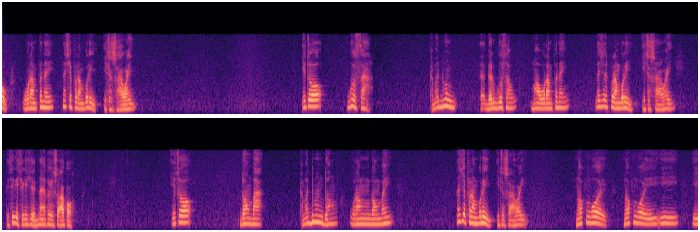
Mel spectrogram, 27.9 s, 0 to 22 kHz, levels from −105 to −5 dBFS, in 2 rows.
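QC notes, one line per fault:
The speech sits about 43 dB above the room noise, and its bandwidth stops at 8 kHz with the coding texture of a wideband call path, which fits a G.722 codec.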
